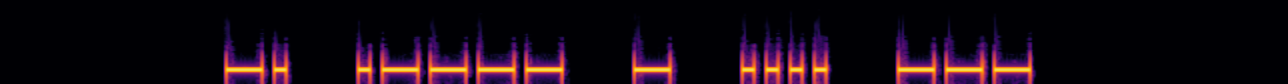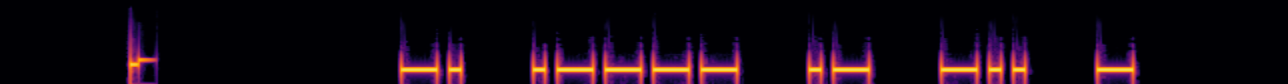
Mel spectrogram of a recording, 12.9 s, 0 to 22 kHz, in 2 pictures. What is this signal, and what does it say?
Morse code, heard as a keyed tone, about 20 wpm, spaced as for 15 wpm, 700 Hz. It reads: N1THO N1ADT
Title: 069 Lesson 12g - Letter d - Call Signs 20wpm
